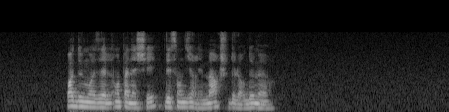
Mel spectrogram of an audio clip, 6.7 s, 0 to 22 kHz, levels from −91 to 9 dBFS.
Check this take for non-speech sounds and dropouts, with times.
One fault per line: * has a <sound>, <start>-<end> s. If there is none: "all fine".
all fine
